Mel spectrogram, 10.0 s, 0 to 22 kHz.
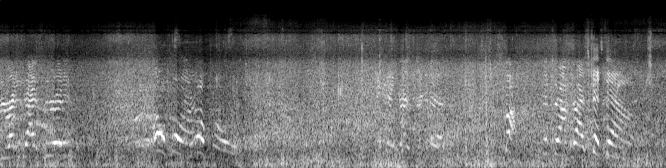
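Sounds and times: river rapids roaring: 0.0s - 10.0s
wind buffeting microphone: 0.0s - 10.0s.

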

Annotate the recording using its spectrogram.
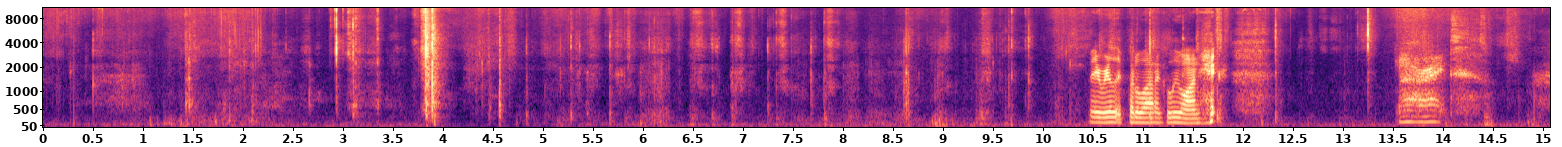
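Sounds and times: plastic wrapping crackling: 0.0s - 3.4s.

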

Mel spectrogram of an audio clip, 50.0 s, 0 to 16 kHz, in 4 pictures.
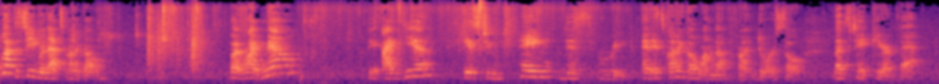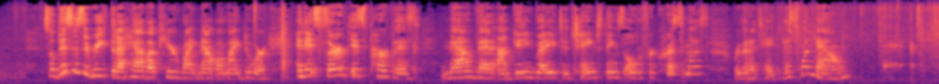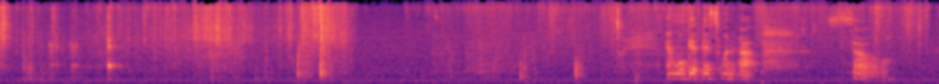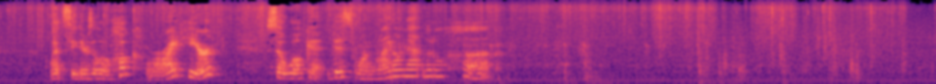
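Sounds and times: artificial leaf wreath rustling: 0.0s - 15.9s, 18.6s - 50.0s
low steady hum: 0.0s - 50.0s.

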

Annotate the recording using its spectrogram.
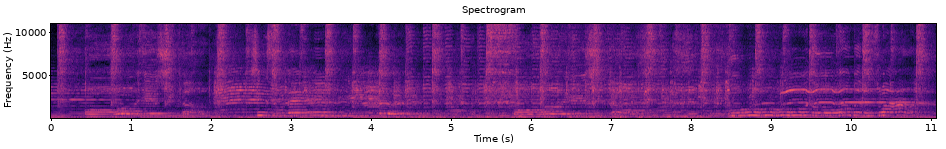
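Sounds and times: amplified electric guitar: 0.0s - 11.0s
woman singing pop song: 0.1s - 11.0s.

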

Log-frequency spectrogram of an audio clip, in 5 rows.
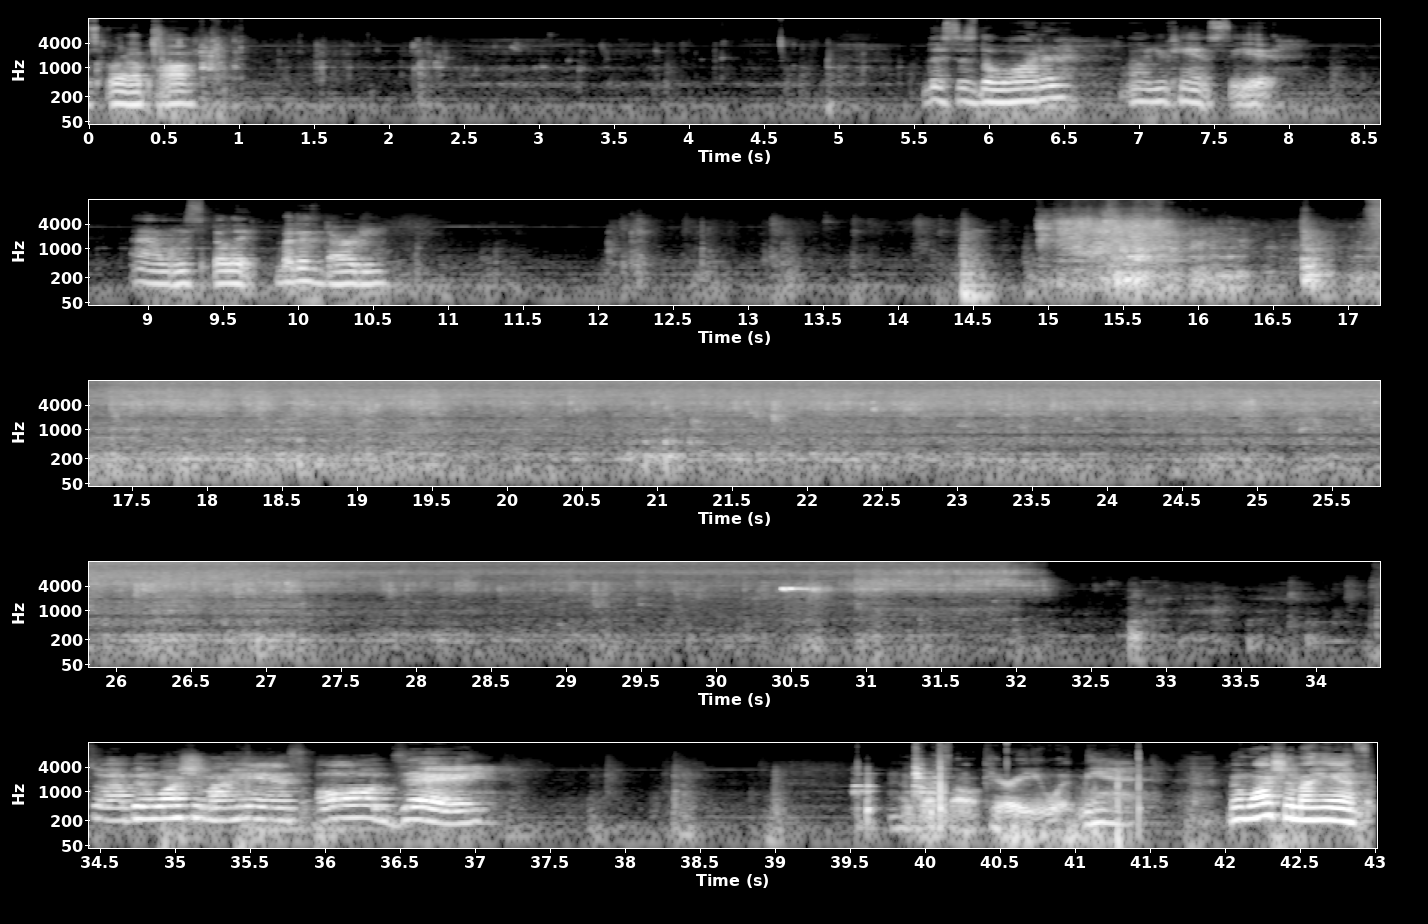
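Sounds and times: tap water running: 14.9s - 32.9s.

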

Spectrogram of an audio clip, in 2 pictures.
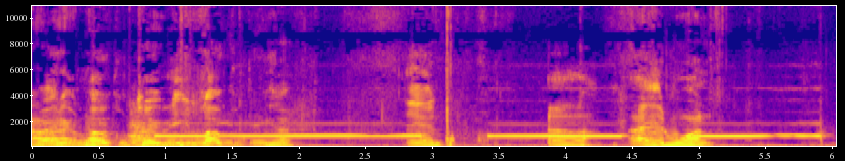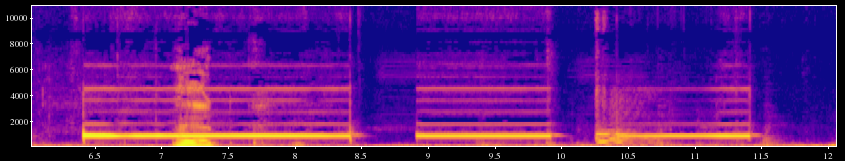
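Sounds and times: phone emergency alert two-note tone: 0.7s - 11.5s.

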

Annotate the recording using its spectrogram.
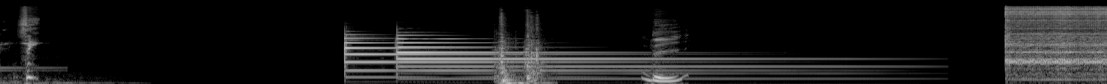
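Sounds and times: electronic doorbell ding-dong: 3.4s - 9.5s.

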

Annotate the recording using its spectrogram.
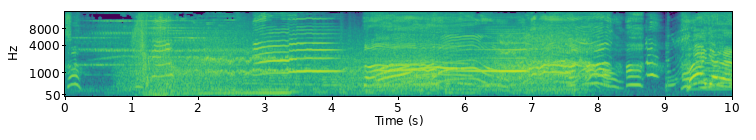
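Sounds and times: rising whine: 0.4s - 7.6s
background music: 0.8s - 8.6s.

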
